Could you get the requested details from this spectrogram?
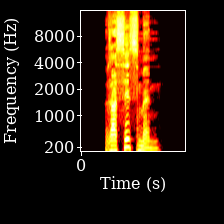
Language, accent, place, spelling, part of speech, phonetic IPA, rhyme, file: German, Germany, Berlin, Rassismen, noun, [ʁaˈsɪsmən], -ɪsmən, De-Rassismen.ogg
- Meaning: plural of Rassismus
